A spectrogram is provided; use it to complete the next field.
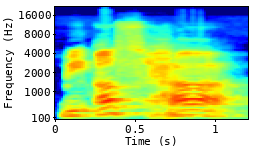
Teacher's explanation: صاد زبان کا سرا اور سامنے والے دانتوں کے سرے سے مل کر ادا ہوتا ہے، زبان کا سرا اوپر نیچے کے دانتوں کے سرے سے مل کر صاد ادا کیا جاتا ہے، باس کے بعد ہا جو کہ بیچ حلق سے ادا ہوتا ہے، لہذا صاد کے بعد جو ہا کی آواز آئے گی وہ بیچ حلق سے آئے گی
